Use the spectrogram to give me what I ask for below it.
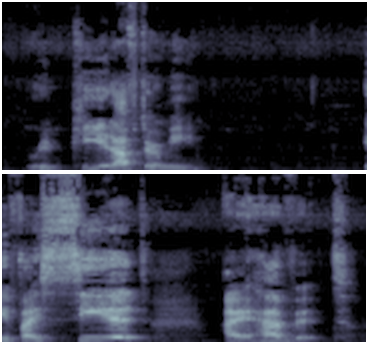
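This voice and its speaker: With lively intonation and a somewhat breathy, fairly high voice, a woman speaks at a very slow pace, leaving long, frequent pauses and swinging widely in loudness. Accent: Portuguese. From Portugal. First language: Portuguese. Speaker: vlogger. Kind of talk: casual vlog monologue. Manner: animated.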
